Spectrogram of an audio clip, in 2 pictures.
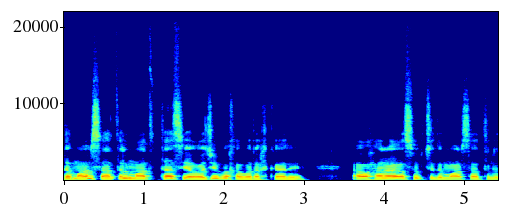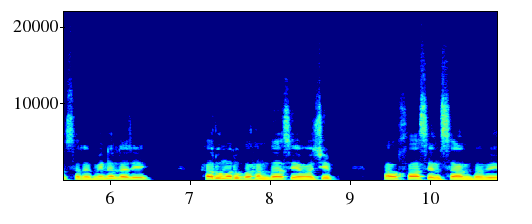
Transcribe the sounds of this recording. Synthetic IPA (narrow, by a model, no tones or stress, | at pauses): d̪əmɑɾsɑt̪əlmɑt̪ad̪ɑsejawɑd͡ʒibaxabəɾaxkʰɑɾi | a̰wɦaɾaɣasok̚t͡ʃed̪əmɑɾsɑt̪əlosaɾaminalaɾi | haɾumaɾubaɦamd̪ɑsejawɑd͡ʒib̚ | awxɑsɪnsɑnbawi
